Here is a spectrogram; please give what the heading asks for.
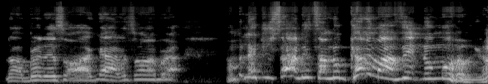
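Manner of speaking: high, quick put-on pleading; hammed-up excuse, rushing; mock guest voice. Guest pleading with the club owner, high and rushed.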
